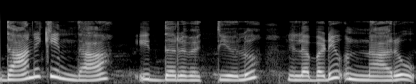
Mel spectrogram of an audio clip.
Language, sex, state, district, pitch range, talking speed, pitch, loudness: Telugu, female, Telangana, Hyderabad, 200-250 Hz, 85 wpm, 215 Hz, -14 LUFS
